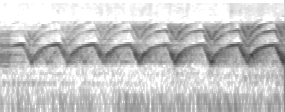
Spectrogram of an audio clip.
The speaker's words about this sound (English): It was an ambulance. It was a squad car.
